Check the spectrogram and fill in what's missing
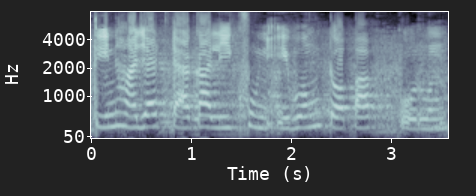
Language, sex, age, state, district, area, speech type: Bengali, female, 18-30, West Bengal, Jhargram, rural, read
